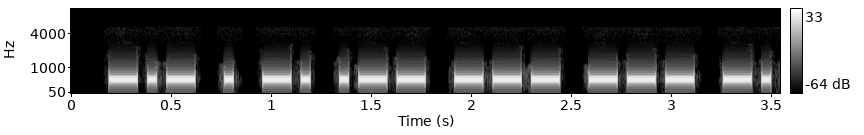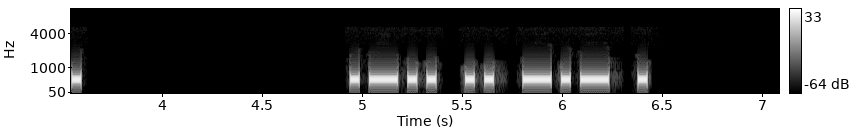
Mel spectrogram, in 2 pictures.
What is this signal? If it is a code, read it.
Morse code, heard as a keyed tone, about 25 wpm, 550 Hz. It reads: KENWOOD LIKE
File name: Ultimate Word List / 25WPM Ultimate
